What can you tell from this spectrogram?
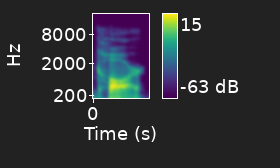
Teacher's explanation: in American English, that R sound is usually quite strong. You hear it clearly wherever it is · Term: The rotic R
